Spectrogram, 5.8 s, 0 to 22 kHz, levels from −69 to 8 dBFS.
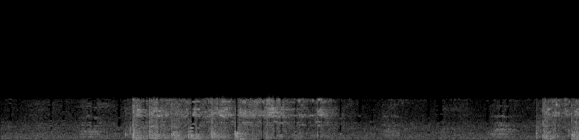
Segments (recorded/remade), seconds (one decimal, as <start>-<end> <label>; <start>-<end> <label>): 0.0-5.8 recorded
